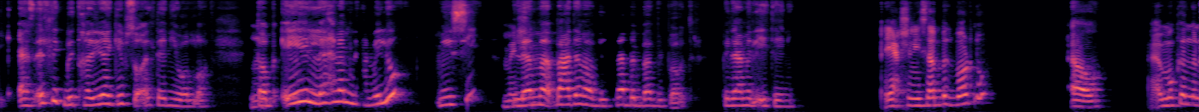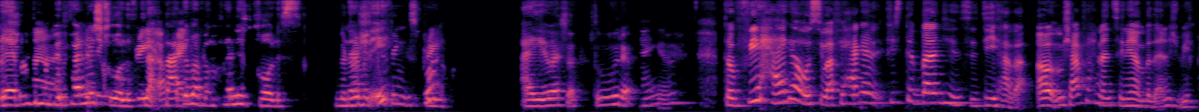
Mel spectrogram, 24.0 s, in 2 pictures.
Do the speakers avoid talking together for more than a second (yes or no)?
no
